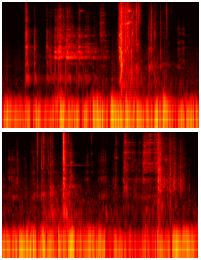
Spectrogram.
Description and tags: Crushing an aluminum can in the backyard with our can crusher.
